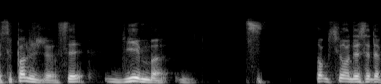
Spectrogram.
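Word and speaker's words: جيم: alors, pour expliquer ça, il faut essayer de penser si on avait écrit un D et un J. Si on écrivait ça et qu'on demandait de prononcer. Voilà, le D et le J. Jim.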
